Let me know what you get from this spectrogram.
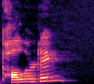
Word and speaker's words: pollarding: Coppicing and pollarding. – Perfect pronunciations.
